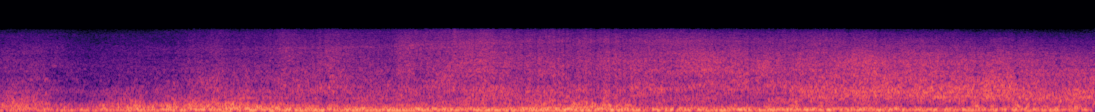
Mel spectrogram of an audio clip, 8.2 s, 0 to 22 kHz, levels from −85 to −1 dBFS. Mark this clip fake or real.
real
